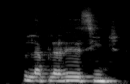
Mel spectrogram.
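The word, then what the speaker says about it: La Planète des Singes: ¿Cómo se pronuncia en francés esto? – La Planète de Singes.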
